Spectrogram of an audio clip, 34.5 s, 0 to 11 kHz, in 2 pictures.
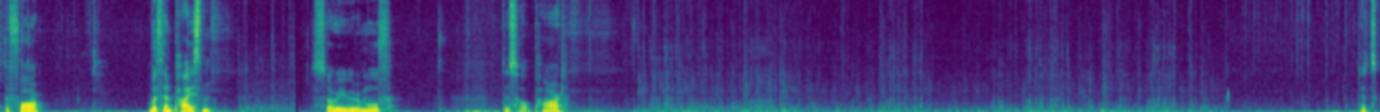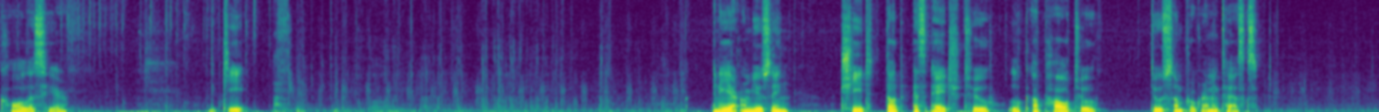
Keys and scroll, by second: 7.3-15.2 typing, 10.7 Right, 10.9 Down, 11.9 Right, 14.1 Up, 14.1 End, 14.1 Down, 14.1 Left, 15.2 Down, 15.2 Page_Up, 15.3 Down, 15.8 Up, 16.0 Up, 16.2 Up, 16.8 Home, 17.0-17.6 Right, 18.2-20.5 typing, 20.5 ctrl+s, 20.9 Down, 21.5 Return, 21.7 Up, 21.7 Left, 21.9-25.8 typing, 25.1 Up.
